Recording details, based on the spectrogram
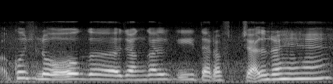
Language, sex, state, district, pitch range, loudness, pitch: Hindi, female, Maharashtra, Mumbai Suburban, 215-255 Hz, -15 LUFS, 235 Hz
